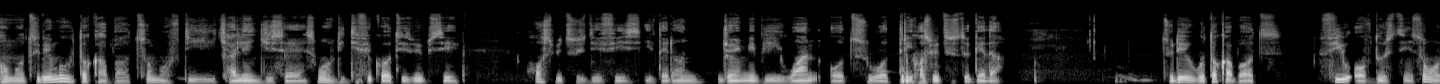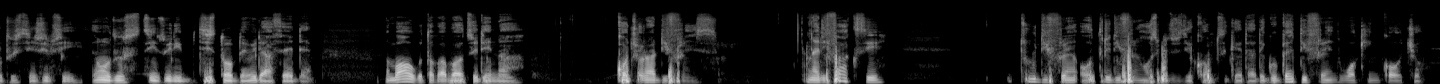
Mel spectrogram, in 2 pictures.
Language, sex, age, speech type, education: Nigerian Pidgin, male, 15-29, spontaneous, tertiary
